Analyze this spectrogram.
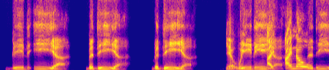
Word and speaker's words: Birria: Chief Skull says, "Bidia, Bidia, Bidia." Yeah, I know. Bidia. I know how it's actually pronounced.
